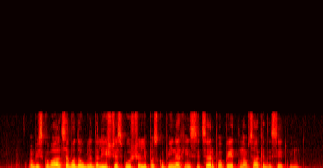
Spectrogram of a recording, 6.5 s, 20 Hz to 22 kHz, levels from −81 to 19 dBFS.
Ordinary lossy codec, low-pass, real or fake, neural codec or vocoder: none; 7.2 kHz; real; none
